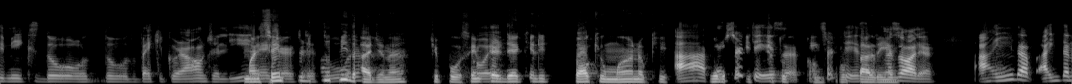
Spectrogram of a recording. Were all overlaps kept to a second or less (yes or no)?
no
